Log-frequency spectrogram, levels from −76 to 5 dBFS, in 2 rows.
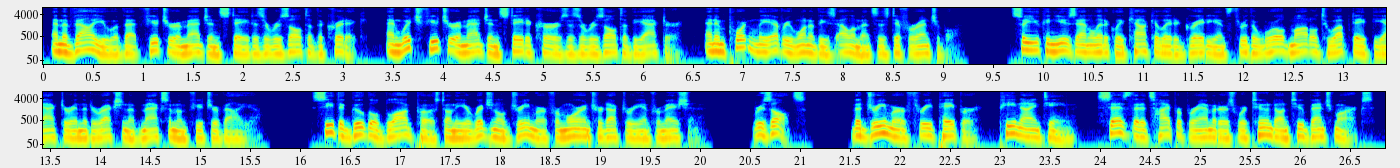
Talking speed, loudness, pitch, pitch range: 190 wpm, -26 LUFS, 100 Hz, 90-115 Hz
